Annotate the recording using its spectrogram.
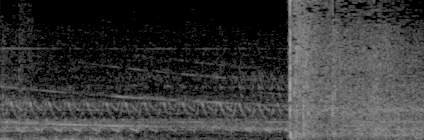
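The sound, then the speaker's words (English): A wailing siren fills the scene until a sudden, sharp blast from a rocket firecracker fired at police cracks out, followed by a wash of crackling, hissing noise. “One of these rocket/firecrackers lands right on the hood of a cop car.”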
